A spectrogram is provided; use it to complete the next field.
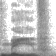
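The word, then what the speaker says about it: Medb: mave which is me DB um but it's pronounced mave and like Finn mol as as we would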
